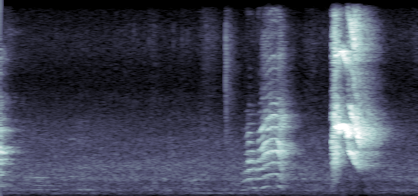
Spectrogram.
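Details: Talking pet parrot, said to say "mummy" and "papa". A short voice-like phrase of stacked harmonic syllables is followed by one loud, harsh, rasping squawk over a quiet indoor background.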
